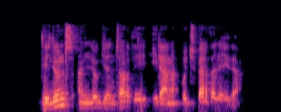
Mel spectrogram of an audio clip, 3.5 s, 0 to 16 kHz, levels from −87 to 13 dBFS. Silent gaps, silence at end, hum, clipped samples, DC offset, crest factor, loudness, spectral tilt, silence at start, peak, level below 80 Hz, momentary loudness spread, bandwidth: none; 0.55 s; none; under 0.1%; under 0.1%; 18 dB; -19 LUFS; -5.5 dB/octave; 0.5 s; -2 dBFS; -50 dBFS; 10 LU; 8 kHz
